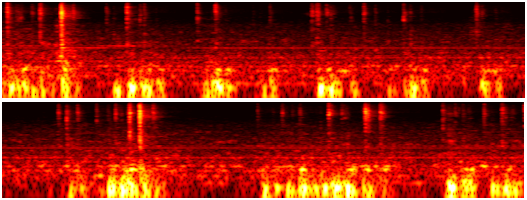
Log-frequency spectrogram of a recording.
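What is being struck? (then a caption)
Plastic laptop keyboard keys. Fingertips type at a slower pace on the solid keys of a black plastic chiclet keyboard on a silver Samsung laptop. Soft, short key taps come in irregular bursts, each a dull low thump with a bright, quick click that dies away almost at once, over a faint steady hum.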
